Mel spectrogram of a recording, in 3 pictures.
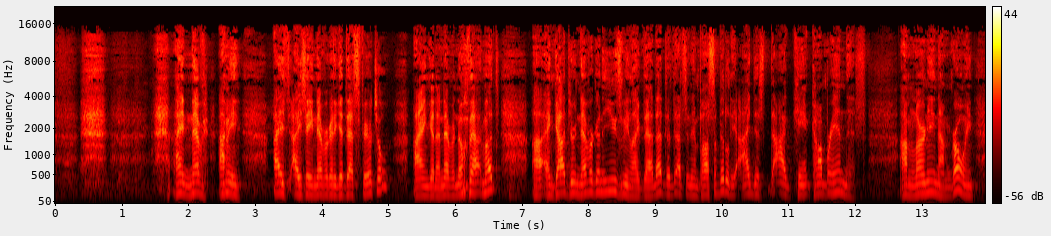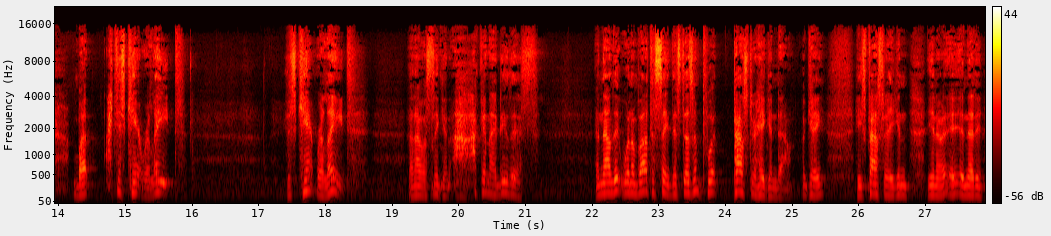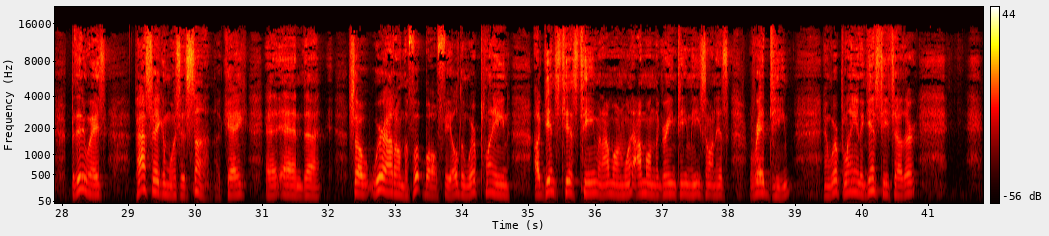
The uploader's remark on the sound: From the Sunday service on August 20, 2023 at Harvest Bible Church in Stockton, California.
